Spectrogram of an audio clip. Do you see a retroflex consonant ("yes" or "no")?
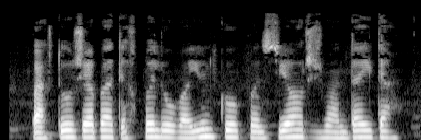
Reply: no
